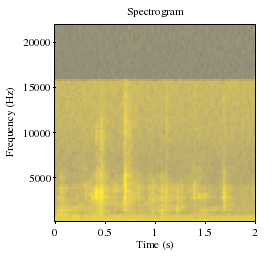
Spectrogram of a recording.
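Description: A few faint clicks of remote-control buttons being pressed to move the cursor across a satellite receiver's on-screen keyboard, over a steady low hum.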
